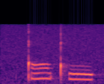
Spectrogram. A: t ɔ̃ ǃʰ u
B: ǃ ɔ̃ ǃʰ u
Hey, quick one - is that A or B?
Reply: B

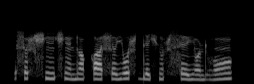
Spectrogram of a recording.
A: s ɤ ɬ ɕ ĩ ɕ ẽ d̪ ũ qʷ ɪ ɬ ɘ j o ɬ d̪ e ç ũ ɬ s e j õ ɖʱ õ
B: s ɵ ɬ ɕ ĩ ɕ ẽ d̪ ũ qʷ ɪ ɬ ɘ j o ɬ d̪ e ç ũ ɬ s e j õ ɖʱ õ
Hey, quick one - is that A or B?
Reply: B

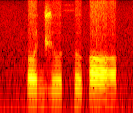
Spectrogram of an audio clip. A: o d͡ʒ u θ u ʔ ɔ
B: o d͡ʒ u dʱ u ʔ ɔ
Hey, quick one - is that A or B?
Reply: A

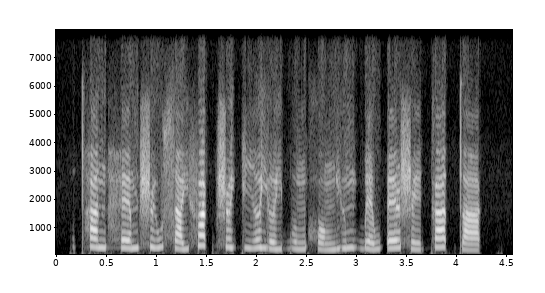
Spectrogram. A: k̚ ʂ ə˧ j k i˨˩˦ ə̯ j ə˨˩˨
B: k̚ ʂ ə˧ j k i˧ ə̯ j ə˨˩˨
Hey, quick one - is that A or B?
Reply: A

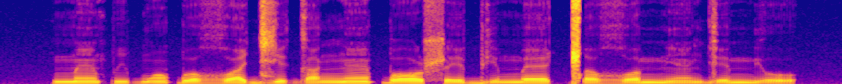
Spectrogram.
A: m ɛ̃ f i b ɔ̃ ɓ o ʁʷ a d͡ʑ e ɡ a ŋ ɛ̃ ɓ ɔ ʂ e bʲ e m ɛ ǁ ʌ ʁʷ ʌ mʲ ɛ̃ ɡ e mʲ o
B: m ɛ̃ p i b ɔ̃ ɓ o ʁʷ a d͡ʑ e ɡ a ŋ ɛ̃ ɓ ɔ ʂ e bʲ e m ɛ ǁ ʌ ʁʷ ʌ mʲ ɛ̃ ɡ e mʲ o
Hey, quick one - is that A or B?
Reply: B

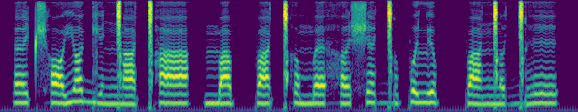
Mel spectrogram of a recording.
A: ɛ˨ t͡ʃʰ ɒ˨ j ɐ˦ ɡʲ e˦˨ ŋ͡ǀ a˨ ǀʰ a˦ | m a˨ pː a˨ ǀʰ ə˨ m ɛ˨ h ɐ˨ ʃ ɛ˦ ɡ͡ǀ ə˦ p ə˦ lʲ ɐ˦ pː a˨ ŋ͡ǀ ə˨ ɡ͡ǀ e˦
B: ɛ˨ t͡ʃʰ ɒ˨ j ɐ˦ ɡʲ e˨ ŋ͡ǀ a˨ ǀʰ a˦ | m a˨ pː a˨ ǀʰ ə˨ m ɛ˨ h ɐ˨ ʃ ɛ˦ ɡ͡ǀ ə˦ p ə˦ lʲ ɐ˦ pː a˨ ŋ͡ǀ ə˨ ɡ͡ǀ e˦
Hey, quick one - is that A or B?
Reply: B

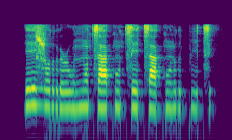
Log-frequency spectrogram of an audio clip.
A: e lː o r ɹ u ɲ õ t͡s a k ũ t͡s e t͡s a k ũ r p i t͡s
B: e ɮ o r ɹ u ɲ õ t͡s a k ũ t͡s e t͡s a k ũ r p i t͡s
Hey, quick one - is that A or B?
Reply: B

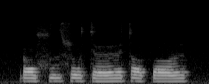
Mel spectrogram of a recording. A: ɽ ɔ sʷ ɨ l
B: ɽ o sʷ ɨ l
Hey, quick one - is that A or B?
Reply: A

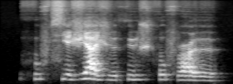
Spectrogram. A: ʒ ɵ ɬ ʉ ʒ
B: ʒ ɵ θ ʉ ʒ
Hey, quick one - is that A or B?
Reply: B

